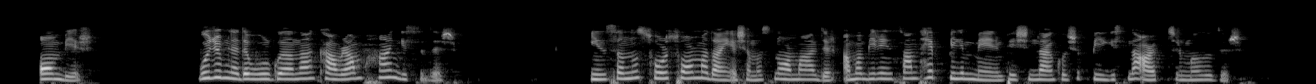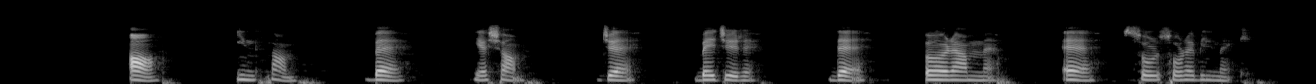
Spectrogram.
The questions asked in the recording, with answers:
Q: Bu cümlede vurgulanan kavram hangisidir?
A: Cevap D. Öğrenme.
